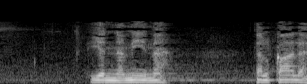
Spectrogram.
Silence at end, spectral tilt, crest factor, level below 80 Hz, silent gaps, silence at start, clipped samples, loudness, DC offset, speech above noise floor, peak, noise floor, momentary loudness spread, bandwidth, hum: 0 s; -6.5 dB/octave; 16 dB; -48 dBFS; none; 0.9 s; under 0.1%; -18 LUFS; under 0.1%; 29 dB; -4 dBFS; -45 dBFS; 23 LU; 8 kHz; none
